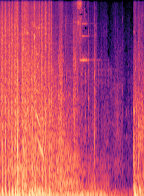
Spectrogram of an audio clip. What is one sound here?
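Gunfire rattles loudly.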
